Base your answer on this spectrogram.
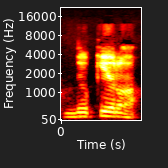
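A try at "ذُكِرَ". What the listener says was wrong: জালটা একটু নরম হবে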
